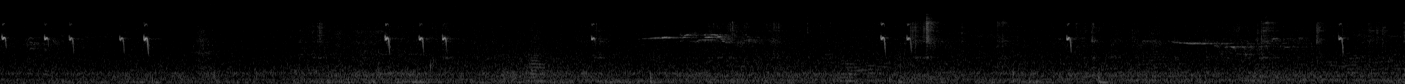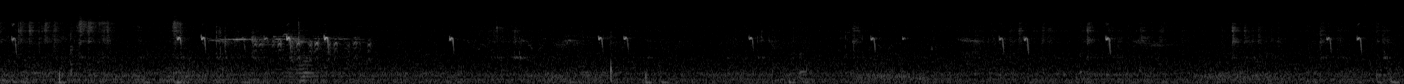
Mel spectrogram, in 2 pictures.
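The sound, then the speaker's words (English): Two numbered birds, 393 and 394, call back and forth in short, chirpy bursts over a steady low hum of outdoor background noise, recorded with the microphone pointed at bird 393, sporadic and fairly quiet, with no one speaking. “Start recording again, birds 393 and 394, pointed at 393.”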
